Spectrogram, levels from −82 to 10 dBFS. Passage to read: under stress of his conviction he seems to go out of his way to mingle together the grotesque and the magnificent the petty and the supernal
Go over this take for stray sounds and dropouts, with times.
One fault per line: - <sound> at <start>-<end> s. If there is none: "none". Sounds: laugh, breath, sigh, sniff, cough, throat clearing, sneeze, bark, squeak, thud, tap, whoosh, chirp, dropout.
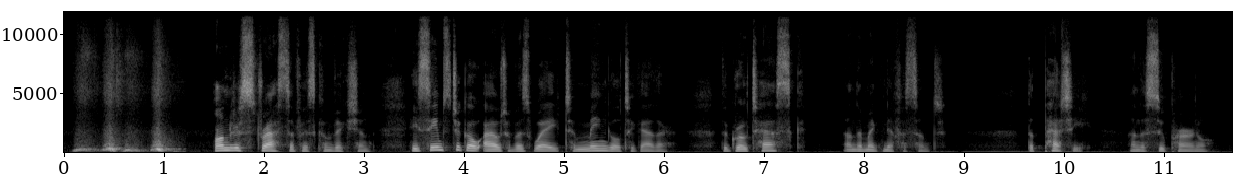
- whoosh at 0.1-1.2 s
